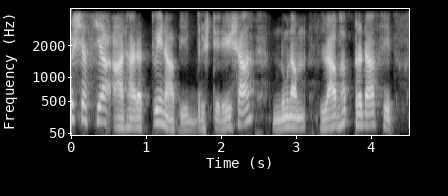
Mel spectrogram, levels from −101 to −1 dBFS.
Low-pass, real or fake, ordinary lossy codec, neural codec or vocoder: 3.6 kHz; fake; none; codec, 16 kHz, 2 kbps, X-Codec, WavLM features, trained on Multilingual LibriSpeech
